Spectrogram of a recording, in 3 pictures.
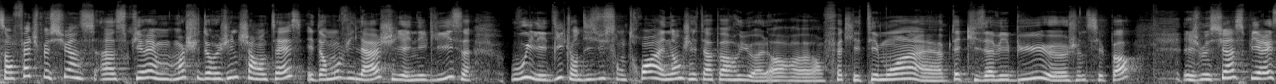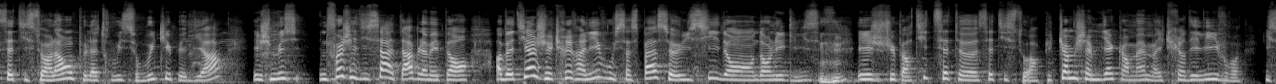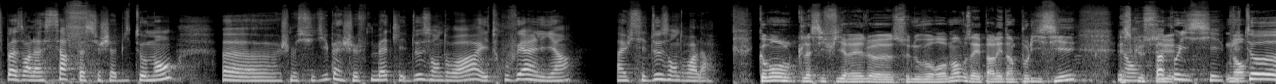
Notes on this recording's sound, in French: Était sur les radios de la FRAMA en direct du salon du livre samedi 1er octobre 2022.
